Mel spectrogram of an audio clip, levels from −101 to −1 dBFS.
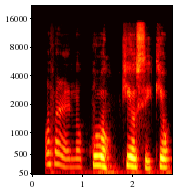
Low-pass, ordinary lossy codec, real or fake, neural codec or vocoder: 14.4 kHz; none; fake; codec, 44.1 kHz, 3.4 kbps, Pupu-Codec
